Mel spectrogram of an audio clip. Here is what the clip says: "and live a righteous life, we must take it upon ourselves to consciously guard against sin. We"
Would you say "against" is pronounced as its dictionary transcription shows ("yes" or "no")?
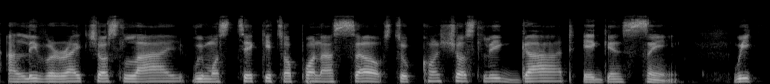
yes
